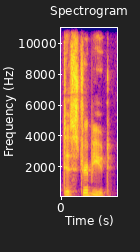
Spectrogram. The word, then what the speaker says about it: distribute: They distribute their products, with a stress on the second syllable, distribute.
